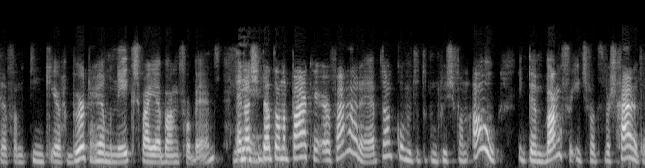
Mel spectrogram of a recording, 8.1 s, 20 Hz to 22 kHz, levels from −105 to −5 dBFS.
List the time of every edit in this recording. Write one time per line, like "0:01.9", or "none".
0:02.8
